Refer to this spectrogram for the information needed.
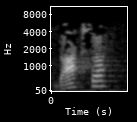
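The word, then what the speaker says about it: doxa (δόξα): It's pronounced doxa.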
